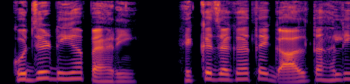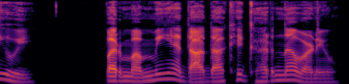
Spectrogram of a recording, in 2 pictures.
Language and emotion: Sindhi, neutral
